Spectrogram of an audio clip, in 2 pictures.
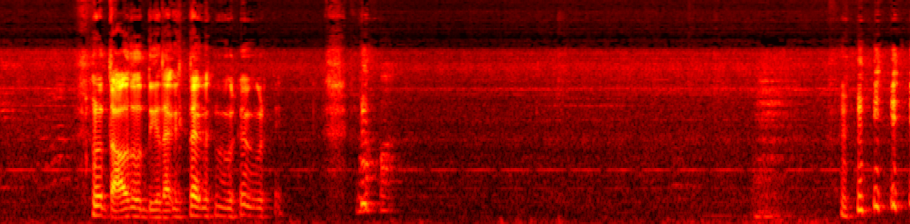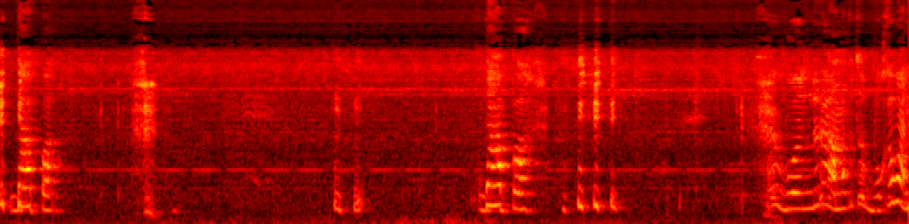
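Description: A young woman talks playfully to a baby up close, in short bursts.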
